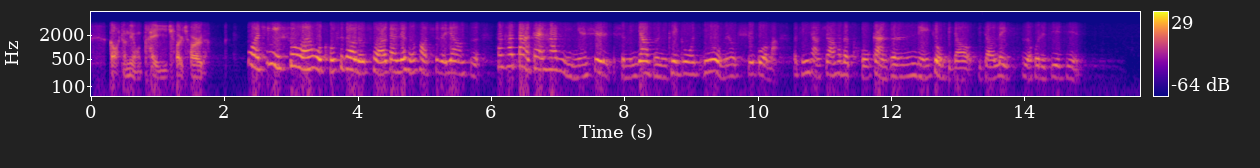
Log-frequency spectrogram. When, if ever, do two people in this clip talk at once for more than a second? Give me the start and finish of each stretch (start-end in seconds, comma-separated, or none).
none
